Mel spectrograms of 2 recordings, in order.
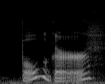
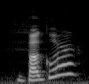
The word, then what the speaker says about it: Bulger: Oh, it looks like Bugler. – Bugler? Did I write it? No, sorry. Switch the G and the L. It's supposed to be B-U-L-G-E-R. – Okay. – I promise. I didn't look up how to pronounce it, obviously.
